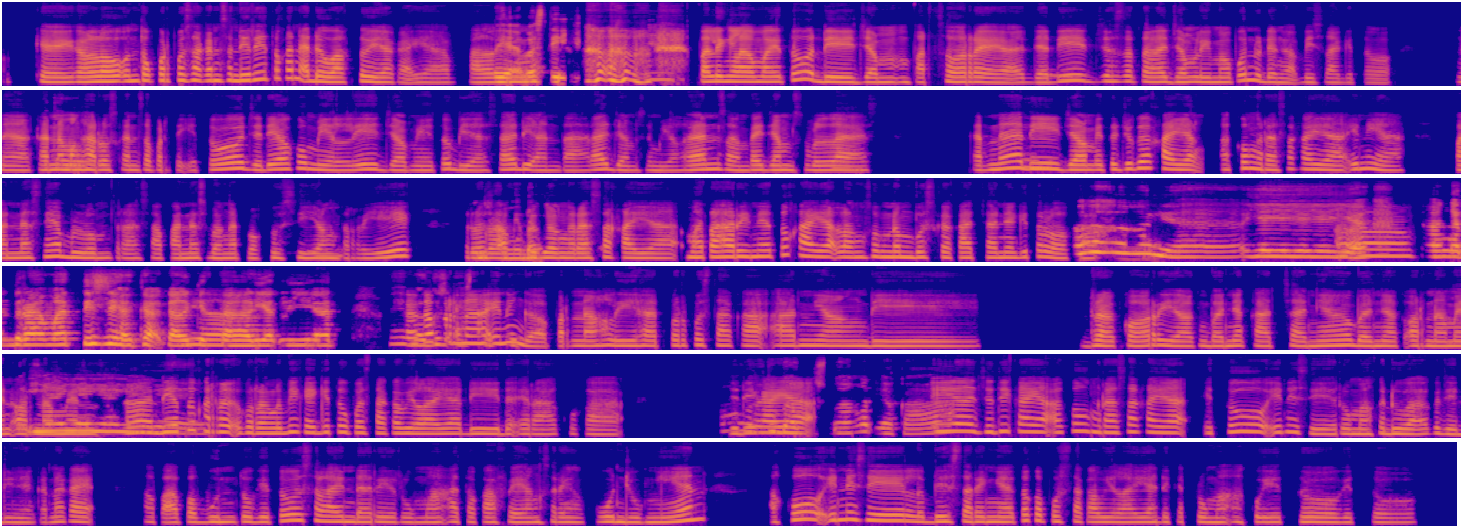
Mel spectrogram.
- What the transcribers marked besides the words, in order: laugh; laughing while speaking: "dramatis ya Kak"
- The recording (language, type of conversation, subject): Indonesian, podcast, Apa yang paling sering menginspirasi kamu dalam kehidupan sehari-hari?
